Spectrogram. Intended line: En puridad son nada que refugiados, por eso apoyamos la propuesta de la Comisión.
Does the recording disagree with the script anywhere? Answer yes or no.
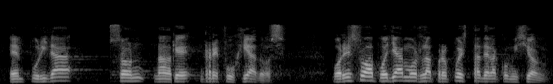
no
